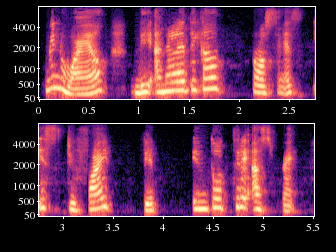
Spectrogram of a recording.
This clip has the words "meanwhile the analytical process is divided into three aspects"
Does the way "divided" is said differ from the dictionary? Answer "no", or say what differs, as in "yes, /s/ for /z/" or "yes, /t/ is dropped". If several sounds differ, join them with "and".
yes, /f/ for /v/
